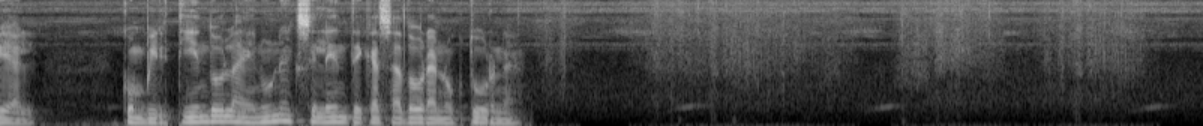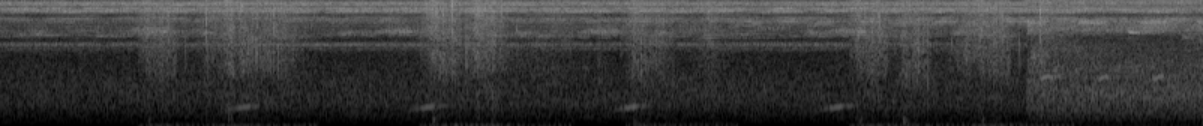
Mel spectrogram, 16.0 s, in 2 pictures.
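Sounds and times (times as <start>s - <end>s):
crickets trilling: 0.0s - 16.0s
faint rustles: 3.6s - 7.8s, 13.6s - 15.1s.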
